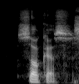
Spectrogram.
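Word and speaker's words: Csokas: Sokas. – Sokas with a C-S. I guess that's like Sokas.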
